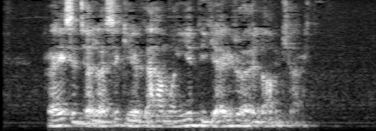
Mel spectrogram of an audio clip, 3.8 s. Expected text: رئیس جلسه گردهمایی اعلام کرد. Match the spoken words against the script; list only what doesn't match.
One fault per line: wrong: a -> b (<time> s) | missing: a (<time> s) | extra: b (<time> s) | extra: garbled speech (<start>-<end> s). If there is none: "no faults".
extra: دیگری را (1.9 s)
